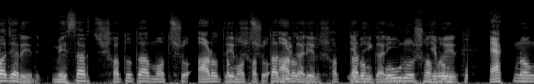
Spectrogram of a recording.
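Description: Right after "মেসার্স সততা মৎস্য", at about 2.27 s, a doubled audio track kicks in and runs to about 4.67 s. A second full-band copy of the speech sits roughly 0.7 s behind the first at about the same loudness, so everything gets talked over by itself. There's no reverb tail or room colour on it, and it cuts in and out abruptly. The likely culprit is a slower second capture path or an edit leaving two out-of-step copies stacked.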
